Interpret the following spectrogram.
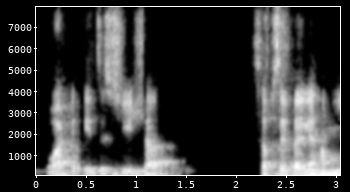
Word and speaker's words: C#: इस लैंग्वेज को सी sharp न लिख कर क्या लिखा जाता है, सी हैश लिखा जाता है, लेकिन इसको बोला कैसे जाता है, प्रोनाउंस्ड किया जाता है इसको सी शार्प, है ना।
